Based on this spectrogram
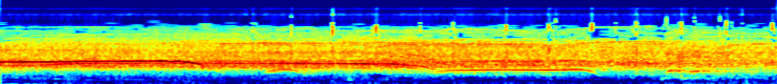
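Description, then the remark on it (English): A large concert audience in Cleveland cheers and applauds in a loud, unbroken roar, with several long sliding whistles and whoops rising above the crowd noise throughout. “We've been such a crowd, you know. Oh, yeah. What a crowd.”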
